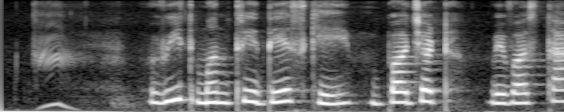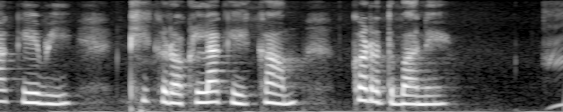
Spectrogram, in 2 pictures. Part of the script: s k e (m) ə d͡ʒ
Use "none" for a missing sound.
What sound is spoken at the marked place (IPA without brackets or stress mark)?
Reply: b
